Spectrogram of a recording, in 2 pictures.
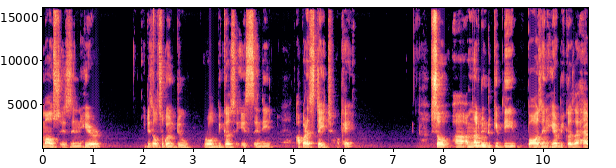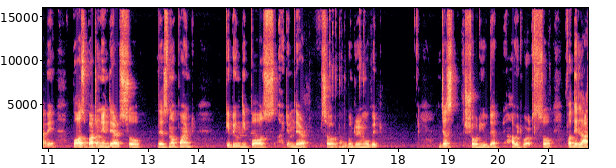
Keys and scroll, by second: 16.6 BackSpace, 20.7 BackSpace.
